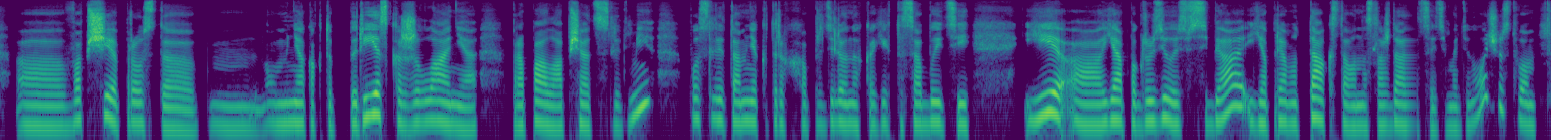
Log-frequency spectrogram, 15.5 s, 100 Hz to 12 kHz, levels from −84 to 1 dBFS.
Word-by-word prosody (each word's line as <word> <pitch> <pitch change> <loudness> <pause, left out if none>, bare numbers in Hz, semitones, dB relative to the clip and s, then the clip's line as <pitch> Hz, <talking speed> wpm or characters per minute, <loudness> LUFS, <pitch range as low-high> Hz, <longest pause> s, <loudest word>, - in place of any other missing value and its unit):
а, 160 -1 -5
вообще 195 +3 +9
просто, 155 -5 -2
м, 155 -3 -14
у 175 - -13
меня 175 +1 -4
как-то 170 0 -8 0.2
резко 215 +2 +3
желание 175 -3 +1 0.3
пропало 165 -1 -2
общаться 165 +1 +4
с - - 0
людьми 235 - -5 0.4
после 205 -1 -3
там 185 +1 -4
некоторых 185 -2 -7
определенных 170 +1 -6
каких-то 170 0 -9
событий, 170 -1 -1 0.5
и, 225 +6 +3
а, 170 -2 -2
я 195 +1 +2
погрузилась 185 +1 -2
в - - 0
себя, 215 - +3
и - - -8
я 175 -1 -4
прямо 175 0 -5
так 210 -3 +2
стала 160 -1 -4
наслаждаться 165 -1 -4
этим 150 +2 -7
одиночеством. 180 - -4
175 Hz, 130 wpm, -23 LUFS, 165-190 Hz, 0.5 s, вообще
